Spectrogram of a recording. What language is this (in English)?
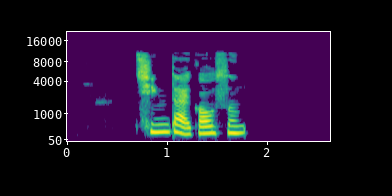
Chinese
